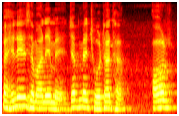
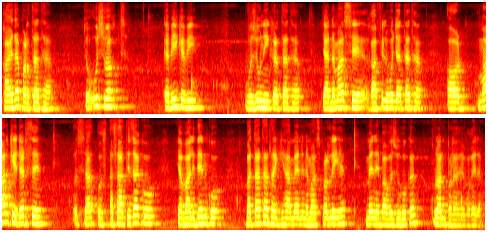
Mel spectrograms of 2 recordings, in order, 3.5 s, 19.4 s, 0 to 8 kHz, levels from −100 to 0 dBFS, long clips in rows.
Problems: none marked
